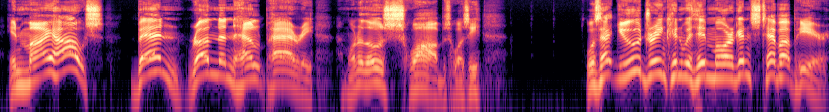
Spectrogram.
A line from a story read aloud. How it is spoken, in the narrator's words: cried Silver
